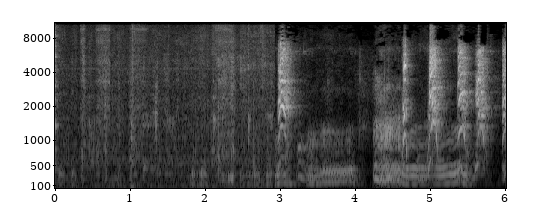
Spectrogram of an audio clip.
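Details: Puppies barking: after a quiet, noisy opening, a sharp high yap bursts out, followed by a drawn-out whiny bark with clear harmonics and then several short, shrill yaps in quick succession near the end.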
